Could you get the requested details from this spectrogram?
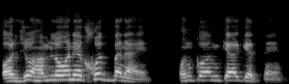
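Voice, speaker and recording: High-voiced man lecturing a class. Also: lively intonation, moderate pace. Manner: teasing asides to latecomers, quizzing students. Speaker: economics teacher. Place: classroom with students.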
